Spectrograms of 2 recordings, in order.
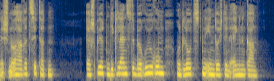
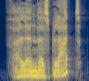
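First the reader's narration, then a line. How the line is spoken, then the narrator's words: Croaking meow. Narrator (German): Ein krächzendes Maunzen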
